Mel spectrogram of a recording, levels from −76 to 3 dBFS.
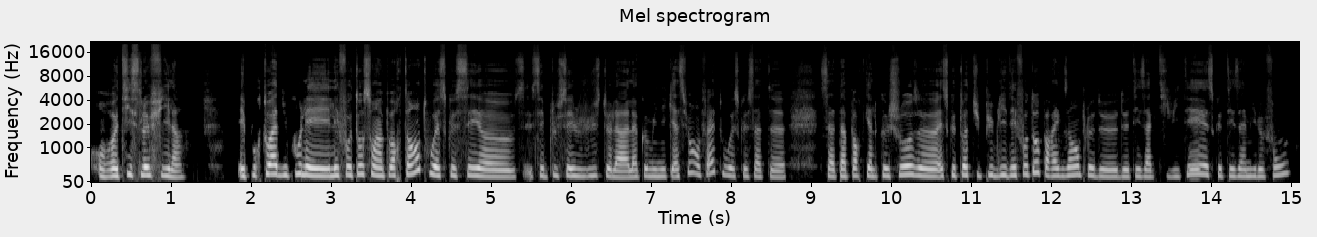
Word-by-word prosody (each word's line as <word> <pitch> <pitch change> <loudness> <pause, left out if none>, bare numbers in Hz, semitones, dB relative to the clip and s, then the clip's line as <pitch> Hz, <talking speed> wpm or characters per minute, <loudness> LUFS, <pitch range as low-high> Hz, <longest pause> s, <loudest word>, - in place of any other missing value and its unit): On 200 - -2
on - - -1
retisse 205 +5 +3
le 230 -1 +9
fil, 215 -3 0
hein. 175 0 -3 0.7
Et 205 - +7
pour 230 +1 -7
toi, 260 -1 +8
du 230 -1 -1
coup, 270 +6 0
les 210 -4 +7
les 220 +2 +4
photos 250 +2 0
sont 245 - +2
importantes? 225 - +1
Ou 245 - +5
est-ce 225 0 +4
que 225 - -2
c'est, 220 +1 +1
heu, 185 -1 0
c'est - - -15
c'est 215 +2 -6
plus 215 +4 -8
c'est 210 0 0
juste 215 +2 -8
la 175 -3 +1
la 185 +1 -2
communication, 195 - -4
en - - -2
fait? 280 +4 -6
Ou 220 -3 -3
est-ce 200 - -7
que 200 - -6
ça 195 -1 -6
te 180 -1 -7 0.4
ça 195 -2 -4
t'apporte 200 +2 -3
quelque 210 -1 -1
chose, 240 +2 +2
heu? 200 -2 +3
Est-ce 190 0 -3
que 225 - -4
toi, 235 +2 +2
tu 225 -2 -11
publies 230 +1 -4
des 225 +1 -1
photos, 260 +5 -2
par 220 -3 -3
exemple, 225 +2 -1
de 190 -1 -2
de 190 0 -3
tes 195 0 -7
activités? 185 - -5
Est-ce 125 -1 -1
que 210 - -5
tes 200 0 -6
amis 195 0 -4
le 195 0 -3
font? 235 +7 -6
210 Hz, 240 wpm, -21 LUFS, 195-230 Hz, 0.7 s, le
